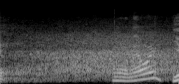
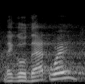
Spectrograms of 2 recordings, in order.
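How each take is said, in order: First: Slowed-down, giggly sneak; slow, laughing stretch. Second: Said in the usual way. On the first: Shown as a demonstration. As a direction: drag it out slowly while laughing. Dodging round the car.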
